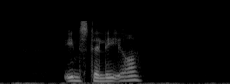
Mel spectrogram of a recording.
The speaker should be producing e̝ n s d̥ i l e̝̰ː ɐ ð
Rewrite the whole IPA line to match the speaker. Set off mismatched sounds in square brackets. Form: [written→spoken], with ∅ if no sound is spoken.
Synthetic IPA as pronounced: e̝ n s d̥ [i→æ] l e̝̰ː ɐ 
